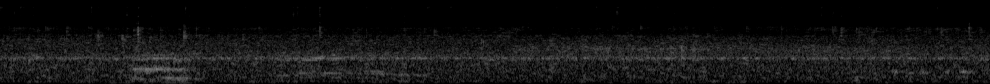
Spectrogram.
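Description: Heavy rain falling steadily into standing water, a continuous even hiss with faint scattered drop ticks. A brief faint voice-like sound comes about a second and a half in.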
